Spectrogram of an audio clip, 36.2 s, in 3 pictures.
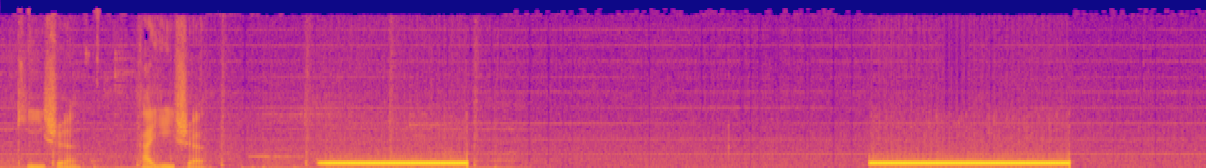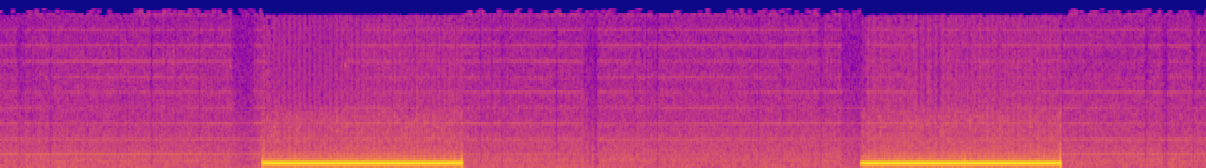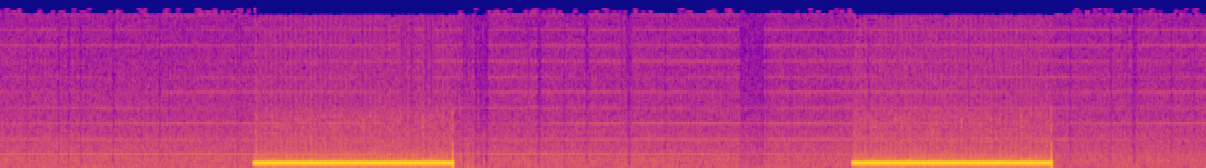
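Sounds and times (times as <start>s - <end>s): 
speech: 0.2s - 2.2s
phone ringback tone while placing a call: 3.2s - 4.7s, 8.7s - 10.7s, 14.7s - 16.7s, 20.7s - 22.7s, 26.6s - 28.7s, 32.6s - 34.7s.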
